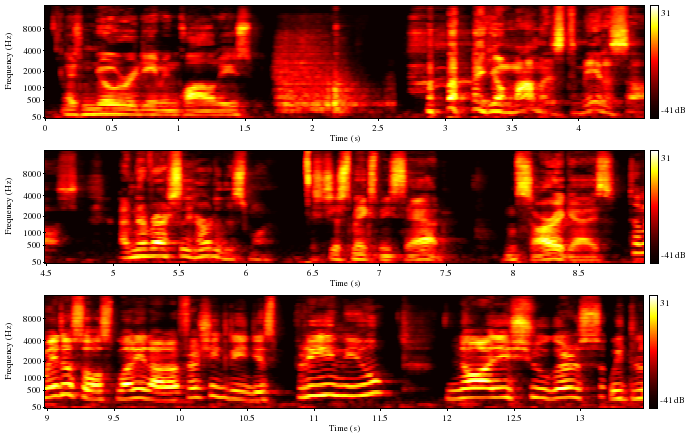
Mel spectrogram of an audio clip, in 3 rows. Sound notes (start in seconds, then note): 1.7 jar scraping; 2.7 laughs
